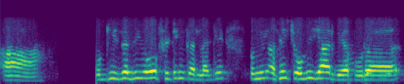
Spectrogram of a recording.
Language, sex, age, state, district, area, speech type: Dogri, male, 30-45, Jammu and Kashmir, Reasi, urban, conversation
